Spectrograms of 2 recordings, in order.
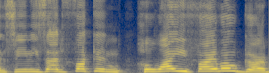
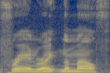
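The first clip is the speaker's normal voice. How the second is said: ordinary talk, nothing marked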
